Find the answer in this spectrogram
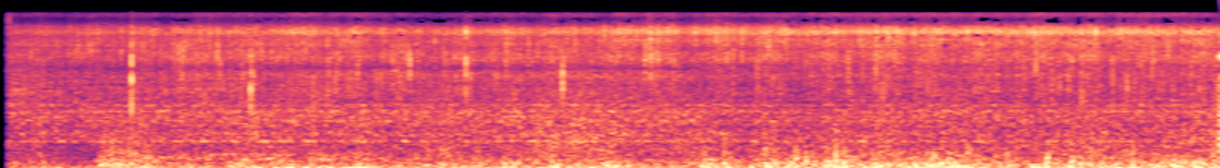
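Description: Wind rumbling over the microphone of a bike-mounted camera while riding in the rain, a steady low noise with a fainter hiss above it and a few faint ticks.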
